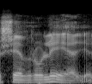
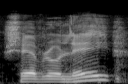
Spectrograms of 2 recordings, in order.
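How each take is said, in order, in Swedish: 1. Varumärkesnamnet har ett svenskt uttal. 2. Varumärkesnamnet har ett amerikanskt uttal. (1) "Men fortfarande så säger jag kanske Chevrolet. Jag är lite för svenska där" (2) "nu ska ni lära er boys over there att uttala Chevrolet riktigt. Det heter Chevrolet"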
